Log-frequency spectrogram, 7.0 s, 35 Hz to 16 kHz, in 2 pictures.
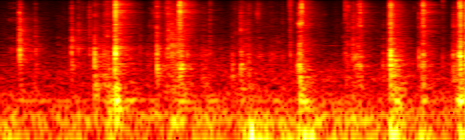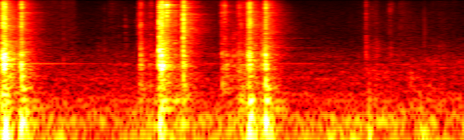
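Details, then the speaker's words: Atari SF 314 double-sided floppy drive, bought as defective, powered by a USB charger supplying 5 V and not connected to the computer: scattered sharp clicks and short rattles as the head steps and seeks at power-up, working normally. "yeah definitely does some seek if i'm not completely mistaken atari disk drive does not do much on startup so only if the atari is connected and booting up it does something"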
